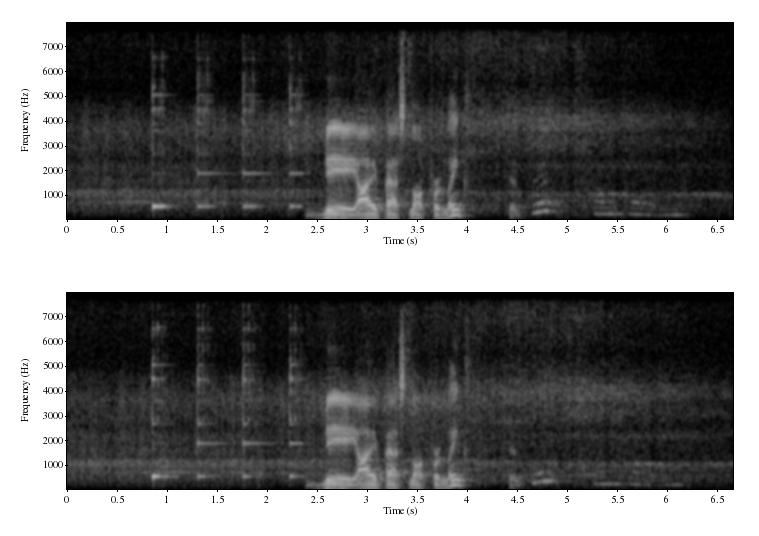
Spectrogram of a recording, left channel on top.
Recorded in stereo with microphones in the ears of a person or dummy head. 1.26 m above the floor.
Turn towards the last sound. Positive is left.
turn(degrees=70)  # may be behind; listen again after turning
